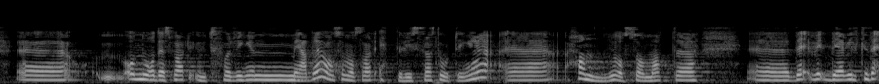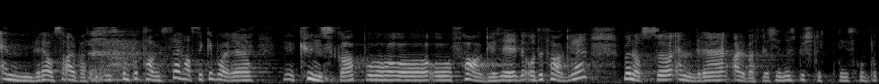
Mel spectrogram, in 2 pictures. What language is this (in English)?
Norwegian Bokmål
